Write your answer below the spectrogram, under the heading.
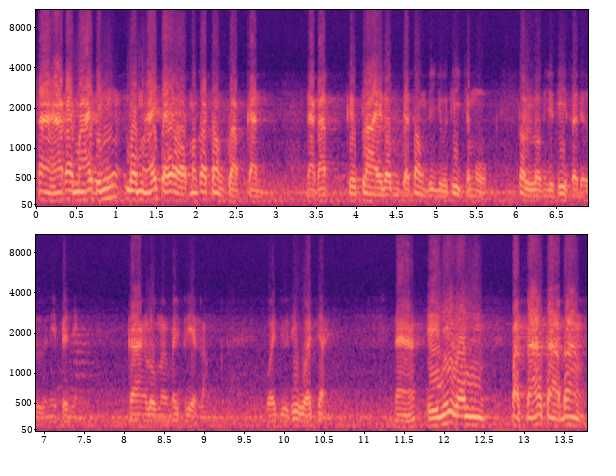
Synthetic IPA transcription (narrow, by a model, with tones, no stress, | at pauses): t̪ʰaː˧˥˩ɦaː˨˩kʰɔ˧˩maː˨˦jt̪ʰɯ˨˦ŋlo˧mhɦaː˨˦jt͡ɕa˧jʔɔː˨˩k̚ma˧nkɔː˥˩t̪ɔ˥˩ŋkla˨˩p̚ka˧n | na˦˥˩kʰa˦˥p̚kʰɯː˧plaː˧jlo˧mt͡ɕa˨˩t̪ɔ˥˩ŋ˧juː˨˩t̪ʰiː˥˩t͡ɕa˧muː˨˩k̚ | t̪o˥˩nlo˧mjuː˨t̪ʰiː˥˩sa˧dɯː˨˩˧niː˥˩pe˧nja˨˩ŋ˧ | klaː˧ŋlo˧mʔa˧˩ma˥˩jpli˨ənlɔ˨˩ŋ | hu˩˦ɐjuː˨˩iː˥˩hu˩˦ɐt͡ɕa˧˩j | na˦˥a˥t̪ʰiː˧˩niː˦˥˨lo˧m | pa˨˩t̪̚saː˨˦˧saː˨˩t̚baː˥˩ŋ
